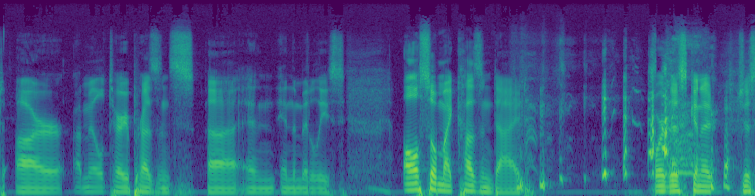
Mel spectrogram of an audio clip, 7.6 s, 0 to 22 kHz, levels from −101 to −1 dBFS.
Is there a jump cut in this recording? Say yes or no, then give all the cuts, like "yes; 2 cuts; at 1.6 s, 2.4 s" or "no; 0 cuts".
yes; 1 cut; at 6.6 s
